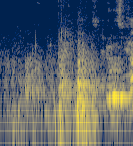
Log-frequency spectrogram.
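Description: A man's voice speaking over a microphone in a large room, with a few short knocks about a second in.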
